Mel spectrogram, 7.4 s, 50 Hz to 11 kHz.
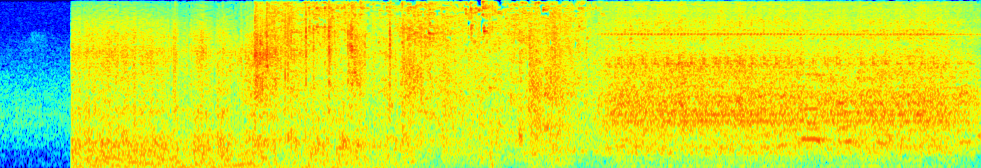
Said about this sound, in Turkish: Hatay'da freni boşalan vinç adeta ölüm saçtı. 11 araca çarptı. 4 kişi hayatını kaybetti. 6 kişi de yaralandı.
